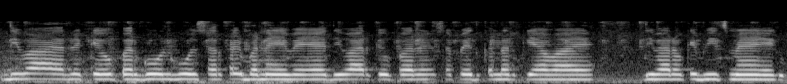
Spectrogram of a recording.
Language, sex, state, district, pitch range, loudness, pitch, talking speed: Hindi, female, Rajasthan, Bikaner, 230-235 Hz, -12 LUFS, 230 Hz, 175 wpm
